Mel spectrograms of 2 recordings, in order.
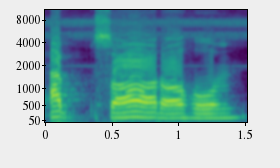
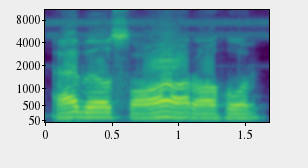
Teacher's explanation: Qalqalah yaitu memantul. Maka jangan dibaca absarahum, harus ada pantulannya. Absarahum. Adapun pantulannya pun jangan sampai terbaca dengan adanya hamzah.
